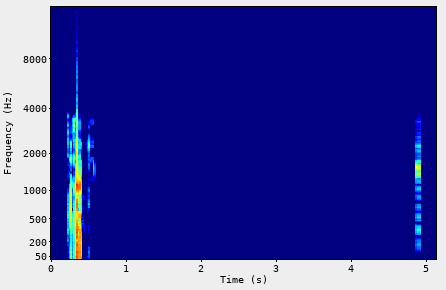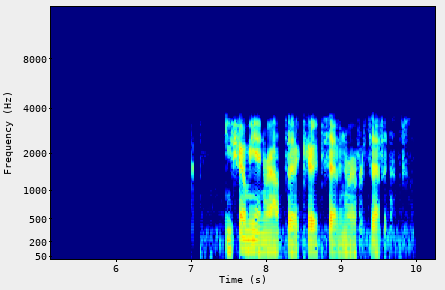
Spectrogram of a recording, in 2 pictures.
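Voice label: Dispatch 1, P25; WSO DISP 1; Wake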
